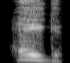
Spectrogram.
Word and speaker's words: Hague: Apparently, it's pronounced Nicholas H. No, excuse me, Heg.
